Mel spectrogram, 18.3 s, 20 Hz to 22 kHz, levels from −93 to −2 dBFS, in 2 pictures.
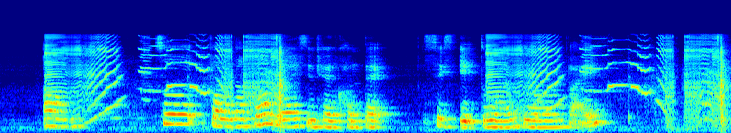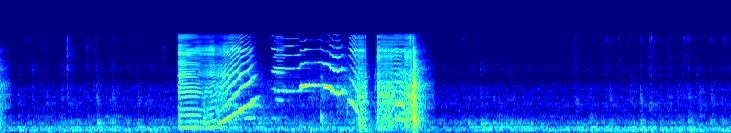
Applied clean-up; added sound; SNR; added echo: none; Squeak; 5 dB; reverberation time 0.8 s.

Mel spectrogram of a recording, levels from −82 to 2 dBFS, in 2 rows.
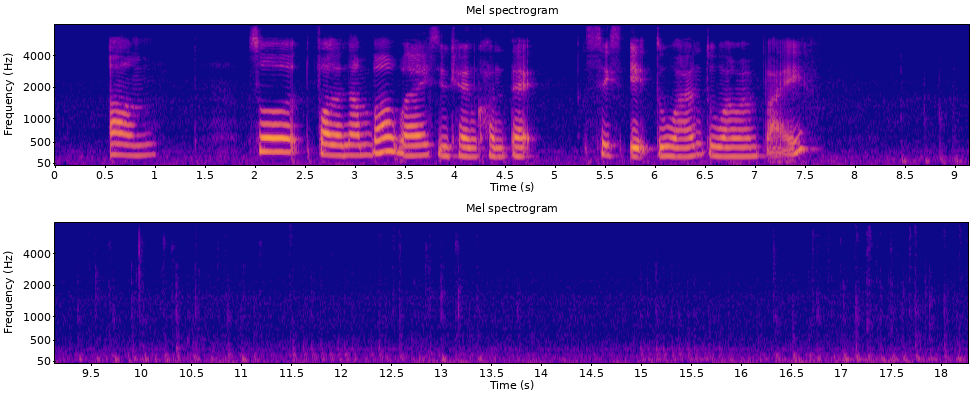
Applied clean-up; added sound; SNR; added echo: none; none; none; none.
